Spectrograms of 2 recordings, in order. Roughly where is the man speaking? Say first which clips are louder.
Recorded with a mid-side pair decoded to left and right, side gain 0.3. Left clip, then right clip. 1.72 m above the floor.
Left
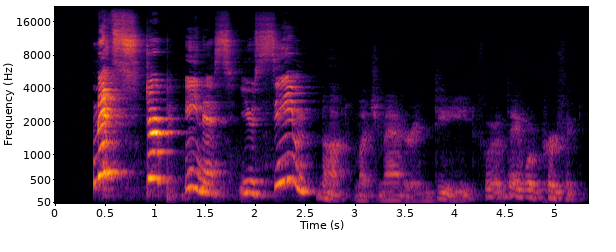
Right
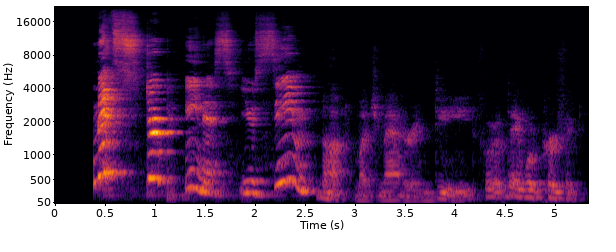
Left 1 dB; ahead left.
